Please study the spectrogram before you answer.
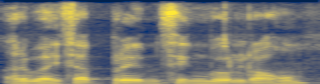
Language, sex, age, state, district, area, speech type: Hindi, male, 60+, Madhya Pradesh, Bhopal, urban, spontaneous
